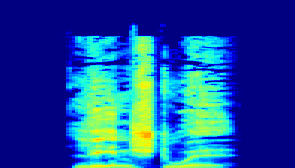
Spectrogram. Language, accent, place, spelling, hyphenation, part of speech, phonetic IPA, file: German, Germany, Berlin, Lehnstuhl, Lehn‧stuhl, noun, [ˈleːnˌʃtuːl], De-Lehnstuhl.ogg
- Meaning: armchair, easy chair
